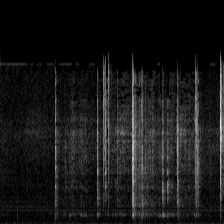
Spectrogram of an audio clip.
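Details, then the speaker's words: Willys Jeep, engine not running, key switch on, screwdriver touched across the distributor points: irregular sharp snaps and ticks of spark jumping; plenty of good spark at the points, ignition healthy. "so see that we got plenty good spark down there"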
